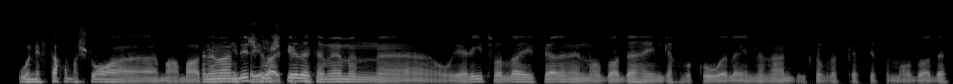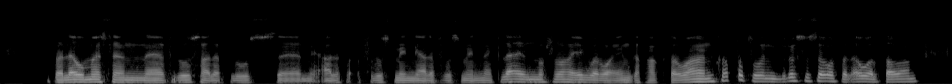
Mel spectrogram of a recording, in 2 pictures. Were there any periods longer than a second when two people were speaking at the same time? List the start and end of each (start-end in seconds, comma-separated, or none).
2.0-3.3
